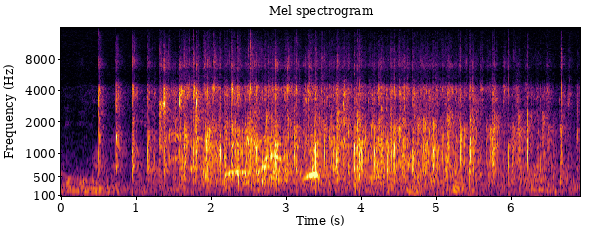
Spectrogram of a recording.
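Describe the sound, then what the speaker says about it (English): Audience at a live press conference about Dr Mahathir's nomination as Prime Minister claps steadily throughout, a dense patter of many hands mixed with some crowd noise, with no clear speech over it. "You may well clap"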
